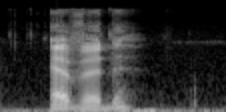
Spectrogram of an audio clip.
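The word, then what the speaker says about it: עבד: be a priest took evid notice the accent on the first syllable evid and that is a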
